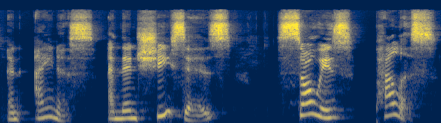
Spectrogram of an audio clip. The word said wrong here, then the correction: phallus: Phallus. – Phallus. – Phallus, yeah. – Well, it's got a P there. – Yeah, it's a silent P.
